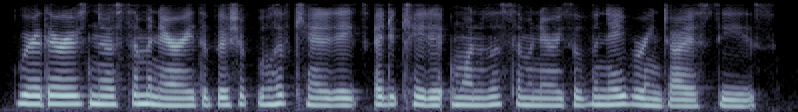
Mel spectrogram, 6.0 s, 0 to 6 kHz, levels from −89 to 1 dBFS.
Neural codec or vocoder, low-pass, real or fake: none; 5.4 kHz; real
